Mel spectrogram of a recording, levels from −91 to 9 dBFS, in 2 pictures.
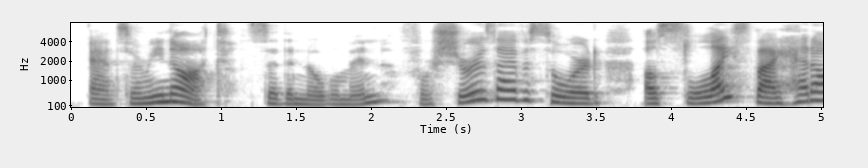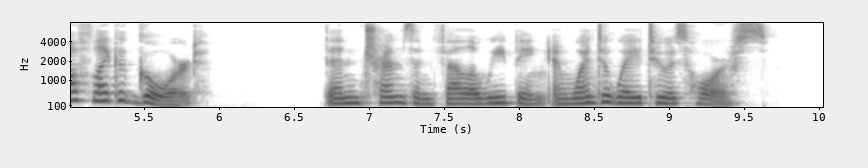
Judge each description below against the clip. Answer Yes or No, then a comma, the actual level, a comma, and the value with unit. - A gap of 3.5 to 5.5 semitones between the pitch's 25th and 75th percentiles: Yes, average, 4.8 semitones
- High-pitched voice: Yes, high, 195 Hz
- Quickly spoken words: Yes, fast, 215 wpm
